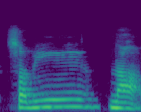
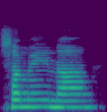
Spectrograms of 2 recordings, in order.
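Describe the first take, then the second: First: A vowel in the word is drawn out long. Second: The word is said with short, normal vowels. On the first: It mockingly means our shepherd. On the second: We have heard.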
